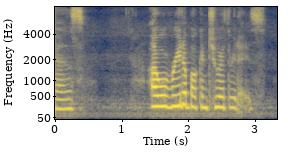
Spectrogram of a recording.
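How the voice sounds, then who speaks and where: A woman with a high pitch talks at a moderate pace, keeping her intonation fairly even. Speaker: book youtuber. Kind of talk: casual monologue.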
